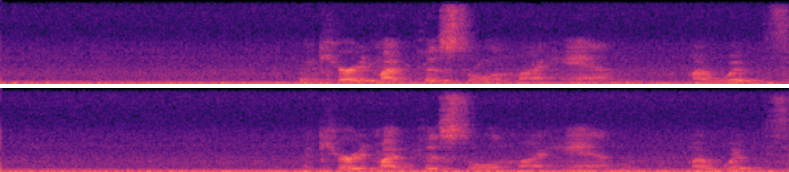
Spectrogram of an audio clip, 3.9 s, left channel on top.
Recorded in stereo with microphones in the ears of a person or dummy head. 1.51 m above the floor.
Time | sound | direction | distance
1.5 | a man speaking | 5° left (ahead or behind) | 4.5 m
